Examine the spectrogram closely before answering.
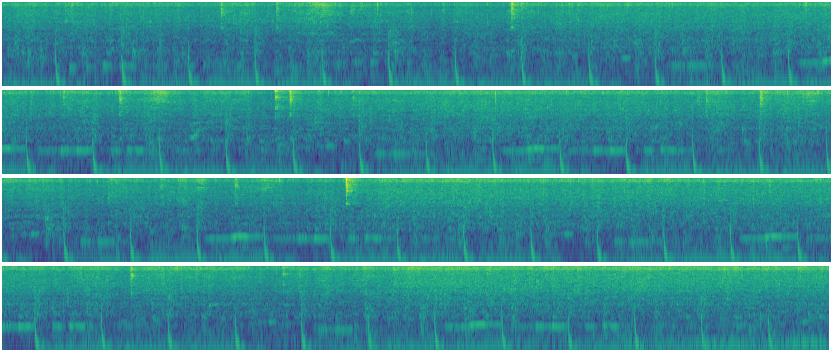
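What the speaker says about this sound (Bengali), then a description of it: "মশলা আগে ভালোভাবে কষবো" Masala spice paste frying in a pan for a vegetarian lau sukto, a steady sizzle broken by repeated scraping strokes of stirring at an even rhythm. It is close and moderately loud, with no talk.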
